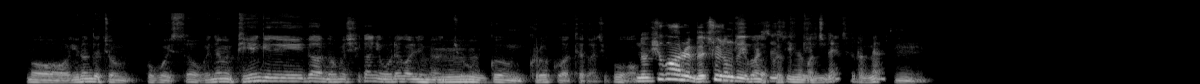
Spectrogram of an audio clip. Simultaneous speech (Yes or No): Yes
